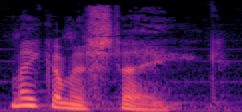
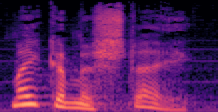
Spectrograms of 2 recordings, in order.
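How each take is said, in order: First: "Make a mistake" said again much softer, letting it sink in; soft repeat. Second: Said in the usual way. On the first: Shown as a demonstration. Preacher echoing his warning to the congregation, softly. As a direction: drop the voice on the echo. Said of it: "repeated softer". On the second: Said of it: "repeated for effect".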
